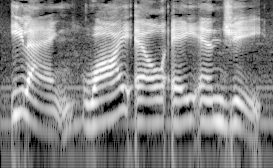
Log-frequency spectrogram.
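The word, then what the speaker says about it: ylang-ylang: look it up to find out how to pronounce it it's ylang y-l-a-n-g ylang ylang yeah and uh just the natural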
